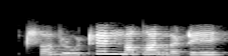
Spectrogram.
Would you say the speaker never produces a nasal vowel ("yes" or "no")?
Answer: yes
